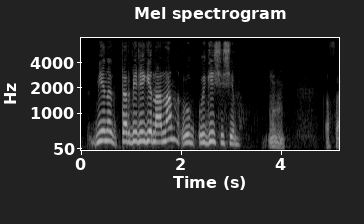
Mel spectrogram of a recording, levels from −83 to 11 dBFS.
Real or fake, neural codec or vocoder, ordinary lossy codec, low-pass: fake; codec, 16 kHz, 4.8 kbps, FACodec; none; 7.2 kHz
